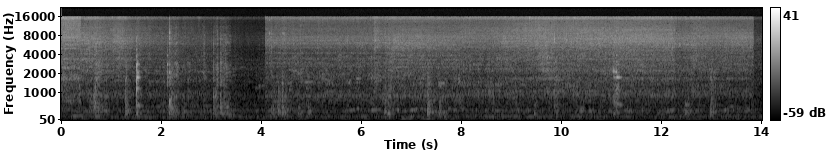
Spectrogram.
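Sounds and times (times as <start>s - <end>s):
vegetables sizzling in pot: 0.0s - 3.4s, 4.1s - 13.9s
metal spoon scraping pot: 2.1s - 3.4s.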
